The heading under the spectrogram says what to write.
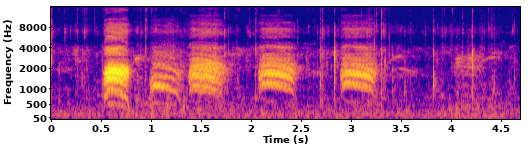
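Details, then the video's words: Crows fighting for food, giving loud harsh caws with arched, rasping harmonics, five calls in under five seconds, the first loudest, with quiet background hiss. "কাকের ডাক Crow Sound Crow ki Awaz Loudly | Crow bird Fight for Food"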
